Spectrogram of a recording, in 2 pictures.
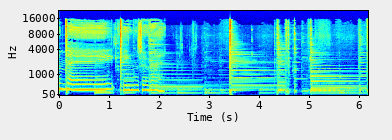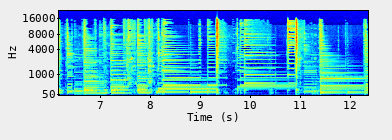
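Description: Acoustic guitar being strummed and picked through a chord pattern, each chord striking and ringing out. In the first second or so a sung note is held with vibrato before it fades.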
